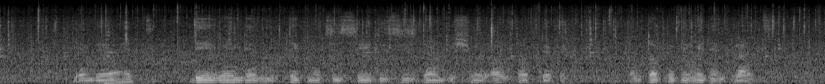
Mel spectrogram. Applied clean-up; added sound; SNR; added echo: none; Rain; 5 dB; none.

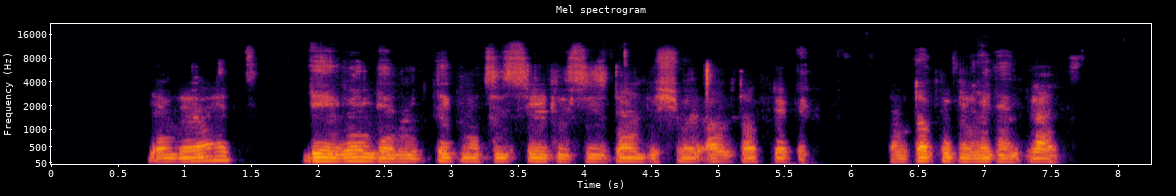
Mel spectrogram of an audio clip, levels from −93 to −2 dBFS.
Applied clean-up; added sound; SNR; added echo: neural mask model Resemble Enhance denoiser.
